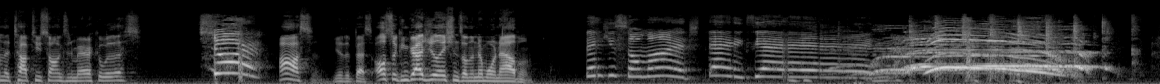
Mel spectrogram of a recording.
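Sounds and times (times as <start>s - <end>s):
speech: 0.0s - 10.9s
laughter: 7.8s - 10.3s
small group cheering and whooping over a Skype call: 8.0s - 11.5s
clapping: 8.4s - 11.6s
long sustained high woo: 8.8s - 11.3s.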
